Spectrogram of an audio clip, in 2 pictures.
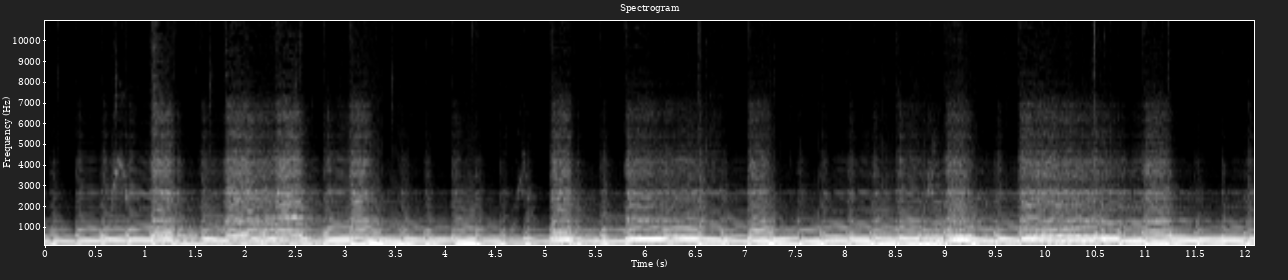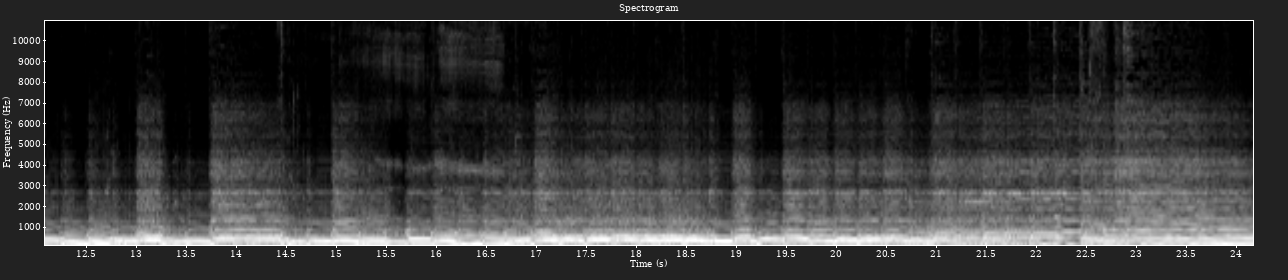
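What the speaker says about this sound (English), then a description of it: "turn distortion on the amp." Distorted electric guitar A barre chords ring out continuously, strummed in a steady rhythmic pattern through an overdriven amp, loud and close.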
